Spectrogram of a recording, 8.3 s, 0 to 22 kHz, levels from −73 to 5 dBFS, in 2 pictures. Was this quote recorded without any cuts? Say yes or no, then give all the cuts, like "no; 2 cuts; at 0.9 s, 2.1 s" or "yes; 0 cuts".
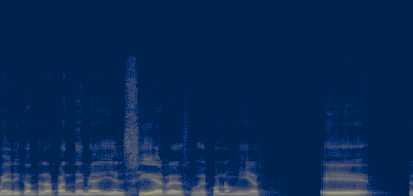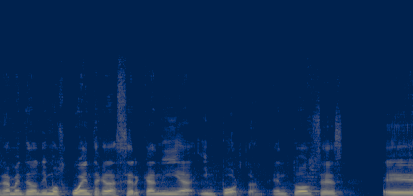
yes; 0 cuts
